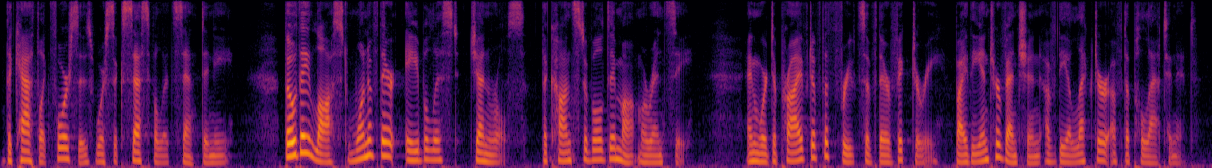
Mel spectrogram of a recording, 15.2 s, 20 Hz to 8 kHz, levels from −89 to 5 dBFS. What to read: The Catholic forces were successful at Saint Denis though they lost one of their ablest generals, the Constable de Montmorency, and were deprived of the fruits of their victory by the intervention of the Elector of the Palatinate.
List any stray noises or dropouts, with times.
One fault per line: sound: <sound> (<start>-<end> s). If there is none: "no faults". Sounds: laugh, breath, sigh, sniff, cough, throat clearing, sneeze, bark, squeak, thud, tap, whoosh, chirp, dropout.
no faults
